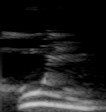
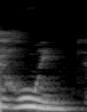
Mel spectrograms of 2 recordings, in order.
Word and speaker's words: ruim: Lembrando que a pronúncia correta é ruim, não existe ruim. A gente até fala, né? Nossa, isso é muito ruim. Só que o certo é isso, é muito ruim, beleza?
